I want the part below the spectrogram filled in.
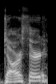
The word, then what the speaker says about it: Darthard: You think it's Darthard? – It's definitely Darthard.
